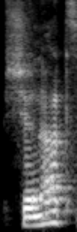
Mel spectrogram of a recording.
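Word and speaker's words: Schoenaerts: And you have Matthias Schön, how do you say his name? – Schönart? I'm Schönart, I think.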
